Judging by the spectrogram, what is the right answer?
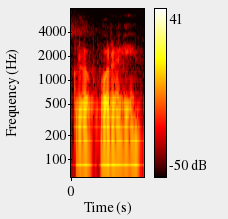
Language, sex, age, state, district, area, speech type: Bodo, male, 18-30, Assam, Kokrajhar, rural, spontaneous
